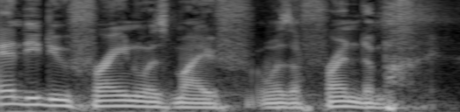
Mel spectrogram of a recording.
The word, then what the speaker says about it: Dufresne: It's pronounced Dufresne.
